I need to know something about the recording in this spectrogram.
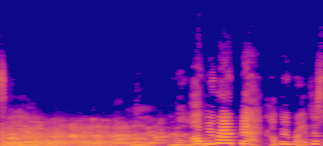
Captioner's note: audience laughs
